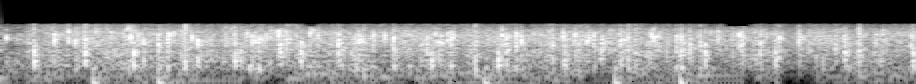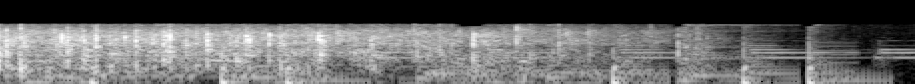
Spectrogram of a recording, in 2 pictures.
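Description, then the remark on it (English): A crowd claps steadily for about nine seconds, a dense patter of many hands at an even level that gradually thins and softens toward the end, with no voices. “See, we gave you the claps.”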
